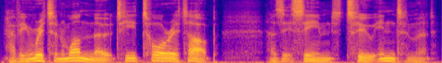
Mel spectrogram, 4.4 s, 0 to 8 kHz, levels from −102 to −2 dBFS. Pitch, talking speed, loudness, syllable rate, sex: 95 Hz, 175 wpm, -18 LUFS, 5.3 syllables/s, male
